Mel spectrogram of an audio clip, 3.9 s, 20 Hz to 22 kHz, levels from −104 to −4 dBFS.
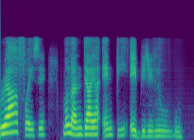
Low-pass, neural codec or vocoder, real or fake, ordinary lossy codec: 7.2 kHz; codec, 16 kHz, 0.5 kbps, X-Codec, WavLM features, trained on Multilingual LibriSpeech; fake; none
